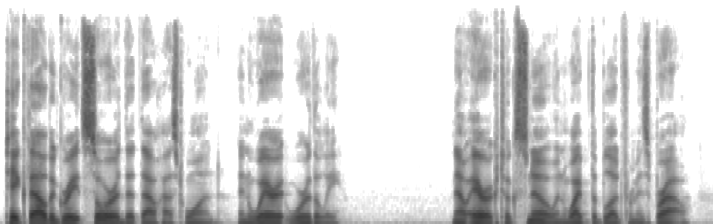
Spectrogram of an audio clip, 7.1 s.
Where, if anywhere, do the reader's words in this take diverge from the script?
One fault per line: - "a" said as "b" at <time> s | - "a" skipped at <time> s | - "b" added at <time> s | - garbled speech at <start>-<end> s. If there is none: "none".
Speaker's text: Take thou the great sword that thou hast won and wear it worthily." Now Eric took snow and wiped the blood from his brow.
none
